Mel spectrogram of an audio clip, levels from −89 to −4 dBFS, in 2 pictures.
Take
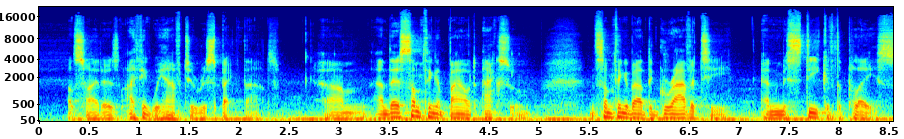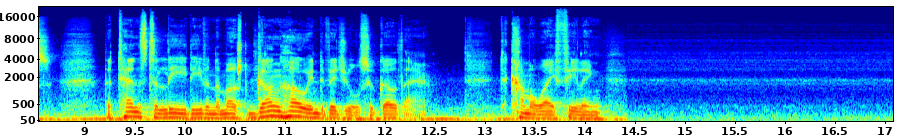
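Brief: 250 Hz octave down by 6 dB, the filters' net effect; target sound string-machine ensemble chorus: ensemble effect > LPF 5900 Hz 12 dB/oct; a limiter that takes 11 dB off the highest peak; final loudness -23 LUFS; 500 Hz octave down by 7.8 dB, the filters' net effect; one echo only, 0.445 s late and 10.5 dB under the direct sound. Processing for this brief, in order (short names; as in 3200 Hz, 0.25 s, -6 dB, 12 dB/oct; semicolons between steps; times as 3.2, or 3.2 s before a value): bell 250 Hz -6 dB; bell 500 Hz -8 dB; limiter -19.5 dBFS; echo 0.445 s -10.5 dB; ensemble effect; LPF 5900 Hz 12 dB/oct; gain +9.5 dB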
